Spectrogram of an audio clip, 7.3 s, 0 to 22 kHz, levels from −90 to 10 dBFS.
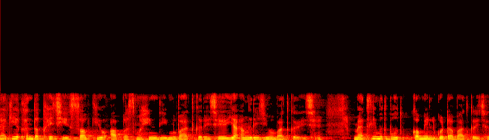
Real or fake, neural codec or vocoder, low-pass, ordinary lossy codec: real; none; 7.2 kHz; none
